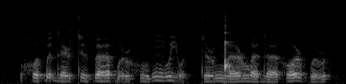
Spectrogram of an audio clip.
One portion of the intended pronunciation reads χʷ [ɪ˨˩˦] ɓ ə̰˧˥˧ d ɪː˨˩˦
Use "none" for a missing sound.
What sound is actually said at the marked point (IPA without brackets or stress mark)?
ɪ˨˩˦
